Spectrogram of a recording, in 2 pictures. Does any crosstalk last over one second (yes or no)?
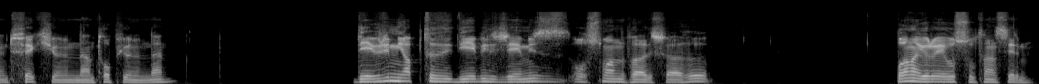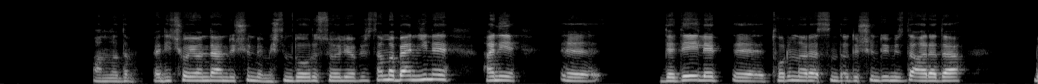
no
